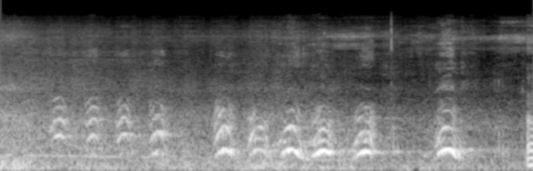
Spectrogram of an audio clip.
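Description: Dog barking repeatedly, about a dozen short barks, three or four a second.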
